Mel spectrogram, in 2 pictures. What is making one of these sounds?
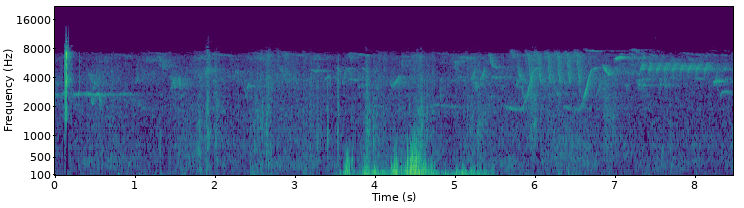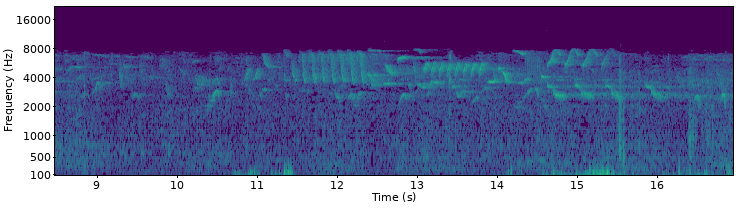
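A river flows gently nearby.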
